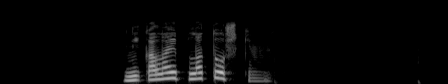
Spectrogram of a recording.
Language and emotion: Russian, positive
